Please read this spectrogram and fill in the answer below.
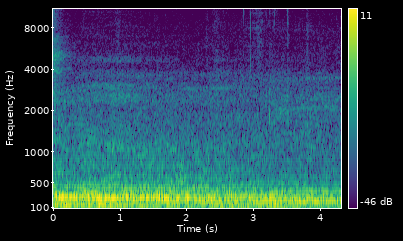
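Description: Steady low rumble of room noise picked up by the microphone, with no voice.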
